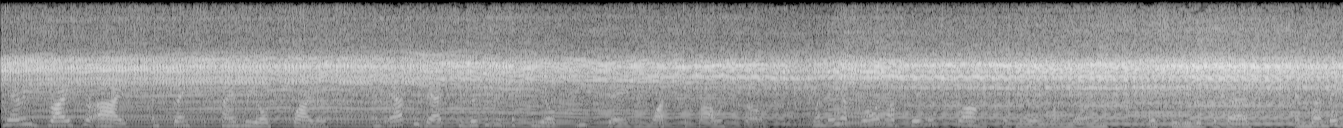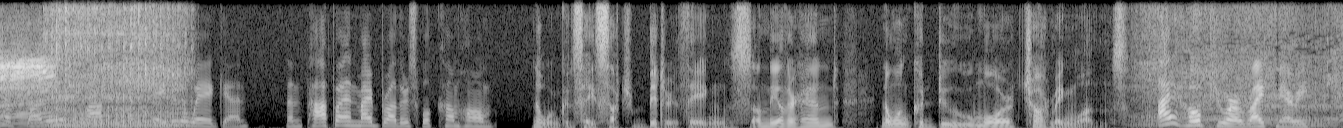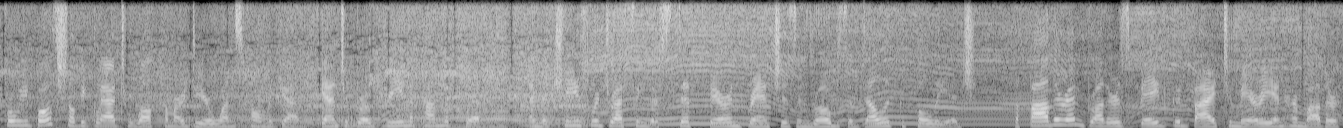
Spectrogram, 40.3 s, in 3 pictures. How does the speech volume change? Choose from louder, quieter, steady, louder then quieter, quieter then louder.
louder.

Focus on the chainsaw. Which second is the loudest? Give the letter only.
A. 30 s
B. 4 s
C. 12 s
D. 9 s
C.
